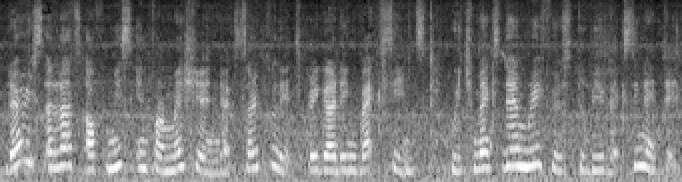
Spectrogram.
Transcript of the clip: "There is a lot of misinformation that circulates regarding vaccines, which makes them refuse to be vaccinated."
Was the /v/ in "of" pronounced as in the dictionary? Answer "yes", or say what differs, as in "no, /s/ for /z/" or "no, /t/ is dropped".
no, /f/ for /v/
